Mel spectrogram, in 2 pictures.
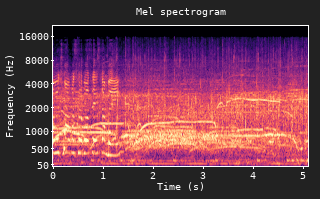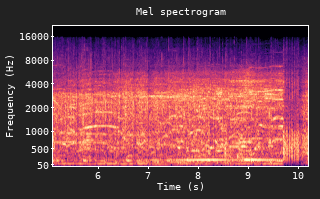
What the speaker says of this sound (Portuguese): Então, uma salva de palmas para vocês também.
